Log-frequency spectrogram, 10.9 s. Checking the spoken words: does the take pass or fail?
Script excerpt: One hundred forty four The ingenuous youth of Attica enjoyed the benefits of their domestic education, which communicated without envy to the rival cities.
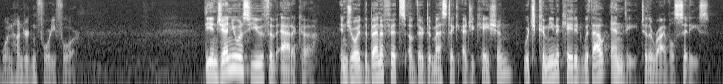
pass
